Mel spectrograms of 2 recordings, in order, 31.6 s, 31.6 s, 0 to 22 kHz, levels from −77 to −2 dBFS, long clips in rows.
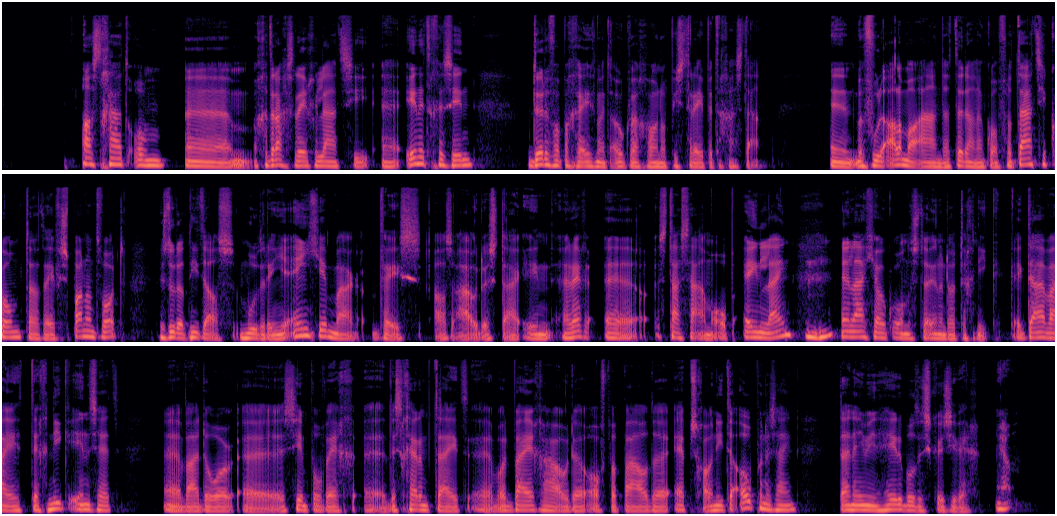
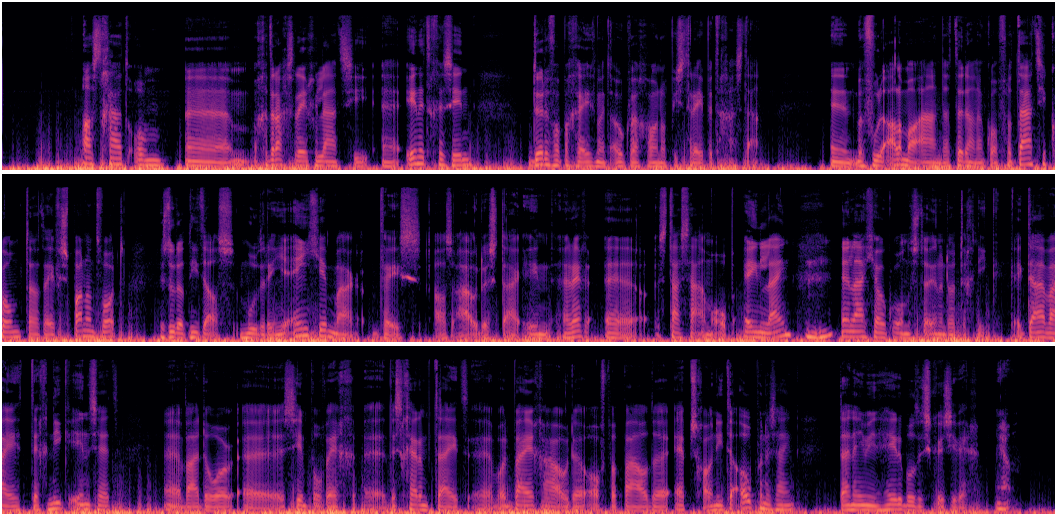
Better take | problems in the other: first | wind noise on the microphone; occasional gusts; 20 dB below the speech

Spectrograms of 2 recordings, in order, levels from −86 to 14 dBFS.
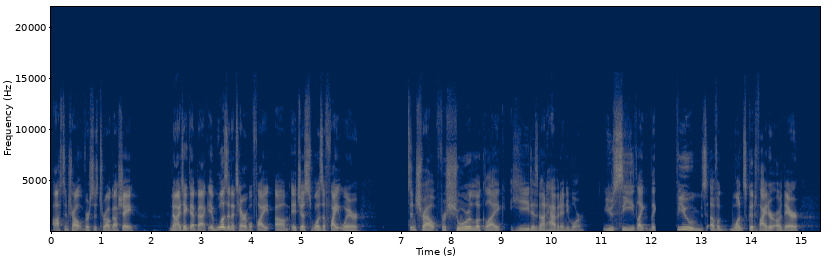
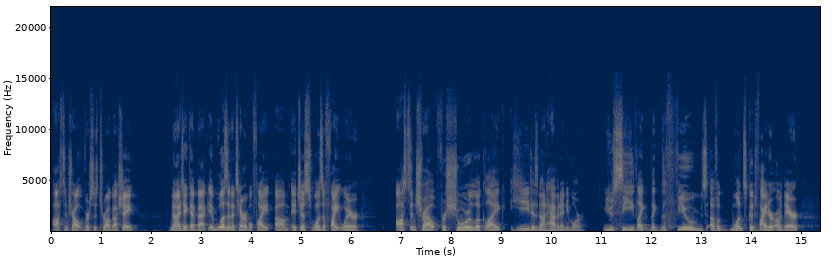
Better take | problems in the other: second | audio cutting out; at 7 s and at 12 s

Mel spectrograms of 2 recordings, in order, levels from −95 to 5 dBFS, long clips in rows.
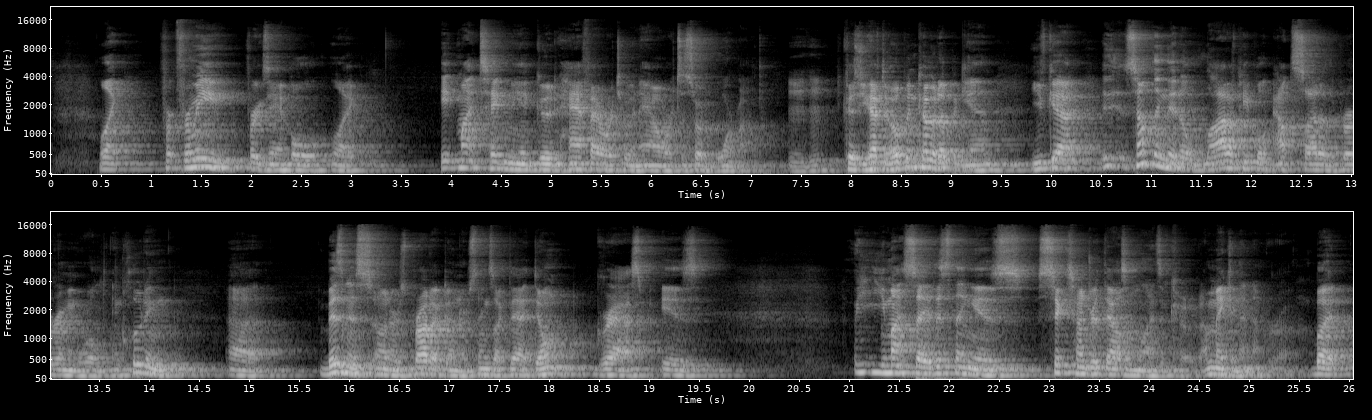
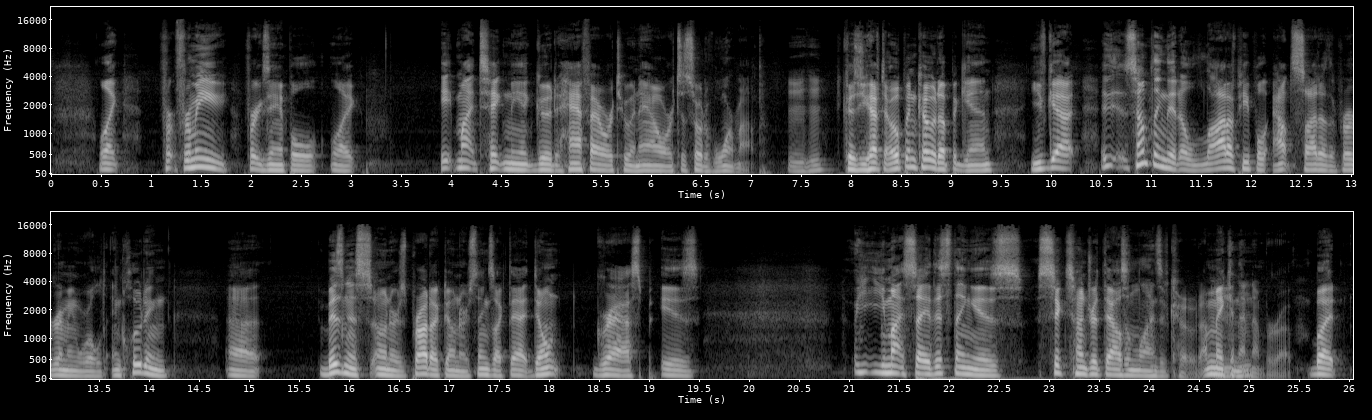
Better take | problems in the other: second | room echo; slight; dies away in 0.9 s

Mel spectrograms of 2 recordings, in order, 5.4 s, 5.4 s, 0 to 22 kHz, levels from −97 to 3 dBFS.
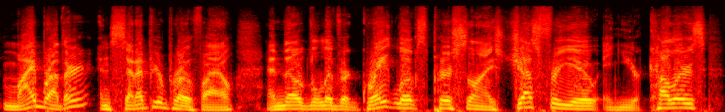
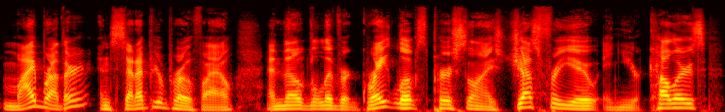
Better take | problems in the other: second | distortion; heavy; 6 dB below the speech

